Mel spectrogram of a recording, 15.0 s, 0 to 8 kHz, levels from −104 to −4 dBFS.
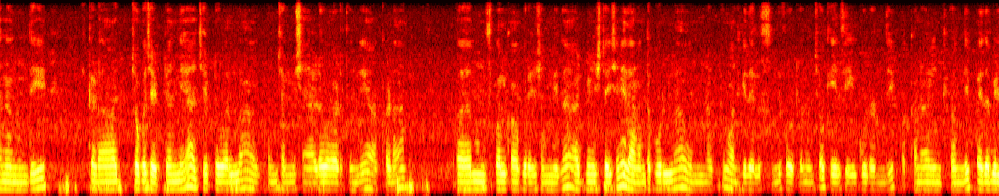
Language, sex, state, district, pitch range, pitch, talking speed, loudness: Telugu, male, Andhra Pradesh, Anantapur, 110-125 Hz, 115 Hz, 110 wpm, -22 LUFS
